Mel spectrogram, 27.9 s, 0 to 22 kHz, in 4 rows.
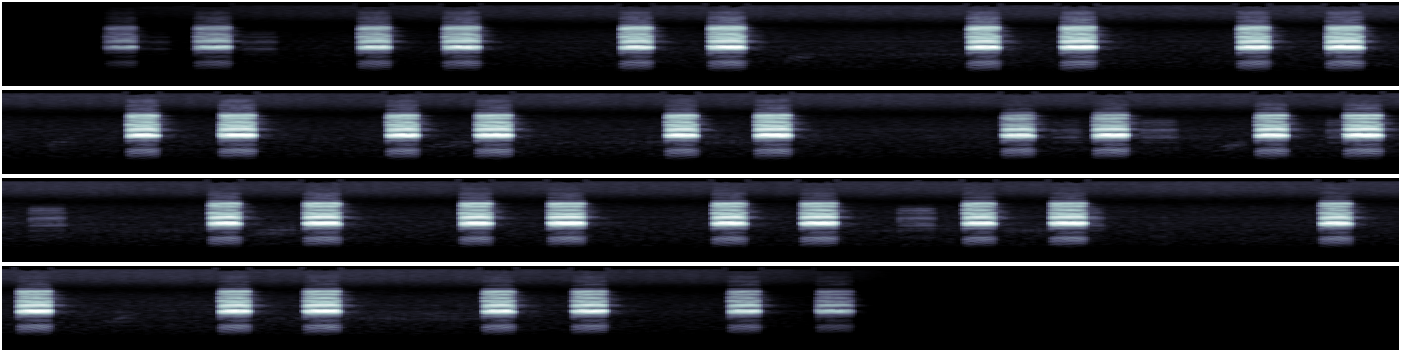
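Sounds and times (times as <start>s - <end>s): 
Crex crex calling: 0.6s - 5.6s, 6.2s - 11.1s, 12.0s - 19.6s, 20.6s - 25.3s.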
